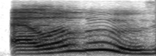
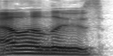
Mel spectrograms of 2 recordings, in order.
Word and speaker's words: Elaluz: Is it Elaluz? How do you say it? – Elaluz. You said it perfectly. – Elaluz.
